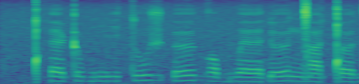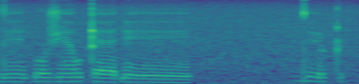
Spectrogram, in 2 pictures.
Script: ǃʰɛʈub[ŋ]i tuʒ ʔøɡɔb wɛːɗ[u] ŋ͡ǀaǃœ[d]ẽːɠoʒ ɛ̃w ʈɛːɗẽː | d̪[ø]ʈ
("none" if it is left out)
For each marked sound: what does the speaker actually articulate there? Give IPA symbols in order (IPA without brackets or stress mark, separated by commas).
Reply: ŋ, ø, d, y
